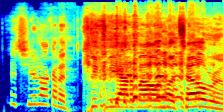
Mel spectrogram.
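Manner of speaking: loud, high, laughing retort; indignant loud laughing yell; retold outburst. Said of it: "I'm like".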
